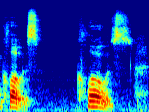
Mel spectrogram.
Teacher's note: There's not even a hint of a TH when we say it quickly.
